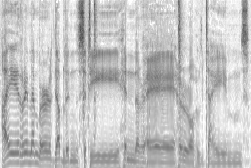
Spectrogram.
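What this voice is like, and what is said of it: Slurred, sleepy put-on Irish accent. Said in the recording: “I can do a pretty good accent. ... It just sounds like a drunk Irishman falling asleep.”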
